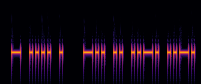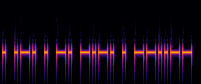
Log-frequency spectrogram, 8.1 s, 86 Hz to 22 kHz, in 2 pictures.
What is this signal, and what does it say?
Morse code, heard as a keyed tone, about 20 wpm, 700 Hz. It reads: THE DIFFERENCE,
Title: Sentences from Top 1000 Words - Review Part 5 - 20wpm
